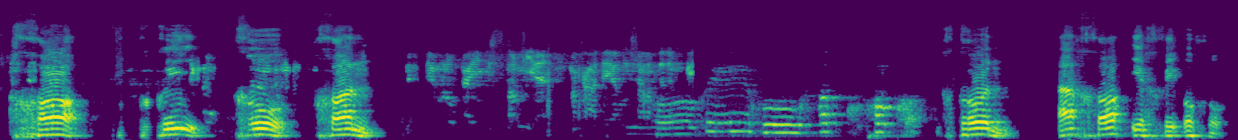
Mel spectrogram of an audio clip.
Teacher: Kha ini kita ketahui bersama adalah huruf halqiyah, yakni huruf-huruf yang makhrajnya ada di tengah disertai getaran. Ada getaran suara di kerongkongan. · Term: huruf kha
